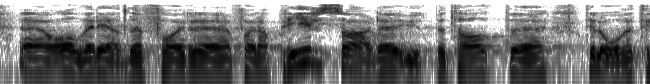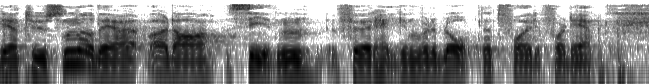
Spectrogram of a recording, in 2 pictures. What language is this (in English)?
Norwegian Bokmål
